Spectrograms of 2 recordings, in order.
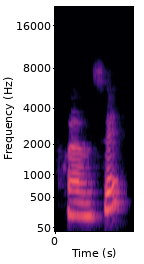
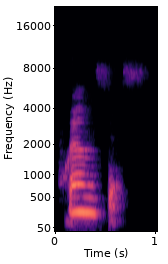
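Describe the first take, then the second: First: "francés" as masculine français, fran-say; rising "francés" ending on the vowel; silent final S. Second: "francés" as feminine française, fran-sess; "francés" with the final consonant pronounced; sounded final S. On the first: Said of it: "no se menciona". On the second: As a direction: close "francés" on an audible S. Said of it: "Porque tengo la E final". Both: Shown as a demonstration.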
